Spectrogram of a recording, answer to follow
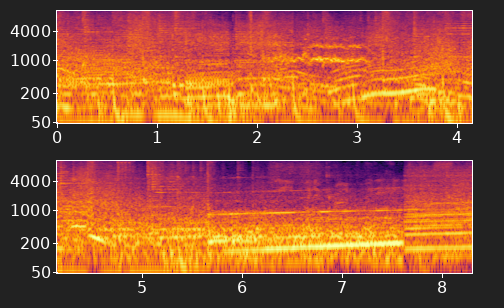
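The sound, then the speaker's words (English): During a car chase, car tires screech and skid loudly amid revving engines, with rising and falling squeals layered over a dense, continuous roar of motor noise. “Oh, it's a beautiful day for a car chase.”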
